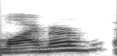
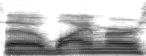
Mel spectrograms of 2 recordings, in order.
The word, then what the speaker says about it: Ymer: Oh, I'm Weimer. I am Weimer on the Select Button forums. That's Weimer spelled Y-M-E-R. So it's probably not how many would pronounce it.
